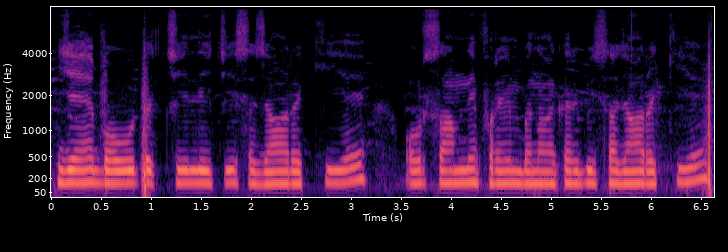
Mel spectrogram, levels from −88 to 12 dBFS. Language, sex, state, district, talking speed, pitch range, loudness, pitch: Hindi, male, Uttar Pradesh, Saharanpur, 135 wpm, 145-155 Hz, -22 LUFS, 150 Hz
